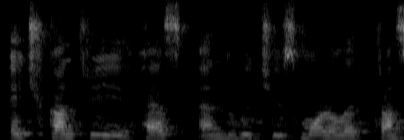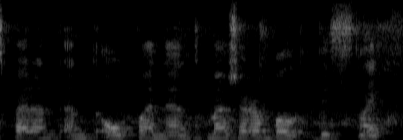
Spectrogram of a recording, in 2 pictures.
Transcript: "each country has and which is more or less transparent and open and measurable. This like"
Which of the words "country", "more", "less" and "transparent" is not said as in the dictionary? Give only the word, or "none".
less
